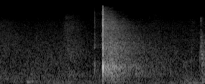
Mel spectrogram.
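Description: A single sharp knock about a second in, with a short ringing tail in a small, hard-walled room.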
